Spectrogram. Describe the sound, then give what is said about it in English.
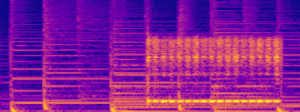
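A telephone rings early in the morning with an electronic ringtone: a few low tonal notes, then a rapid, bright warbling trill that pulses steadily for about a second before stopping. No one speaks. “Just after consecutive holidays, Ken is woken by the phone.”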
